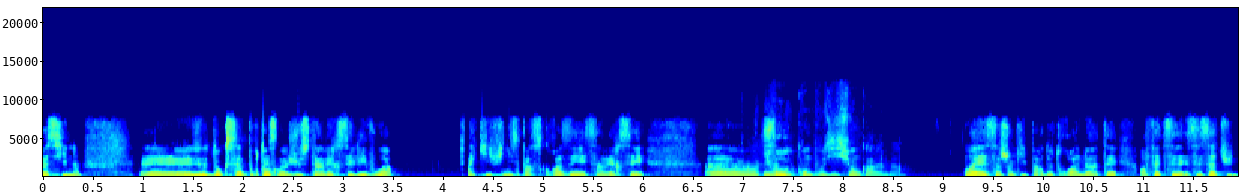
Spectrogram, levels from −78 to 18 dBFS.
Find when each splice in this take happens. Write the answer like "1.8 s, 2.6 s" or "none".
2.3 s, 7.2 s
